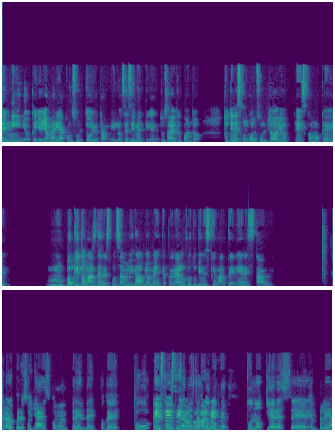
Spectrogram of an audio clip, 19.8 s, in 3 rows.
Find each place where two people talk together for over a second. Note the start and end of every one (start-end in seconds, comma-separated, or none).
16.2-17.6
